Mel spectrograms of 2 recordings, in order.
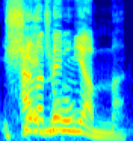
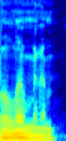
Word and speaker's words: aluminium: We don't need the extra syllables in aluminum.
